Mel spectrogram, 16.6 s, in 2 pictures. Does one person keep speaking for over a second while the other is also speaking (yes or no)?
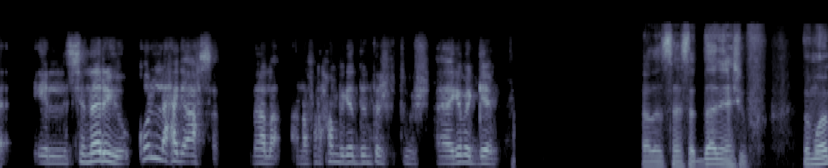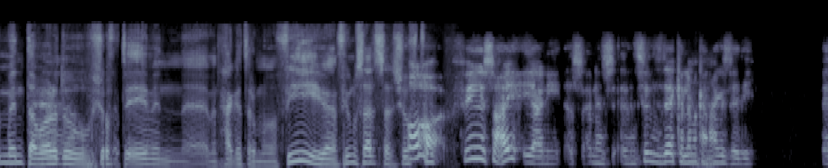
no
